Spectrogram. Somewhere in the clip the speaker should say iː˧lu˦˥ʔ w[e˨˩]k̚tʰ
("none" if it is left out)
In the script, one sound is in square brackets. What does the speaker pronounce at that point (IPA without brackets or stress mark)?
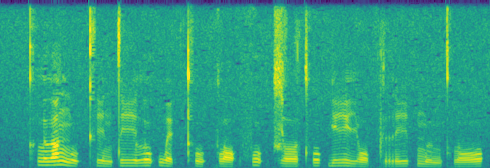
e˨˩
